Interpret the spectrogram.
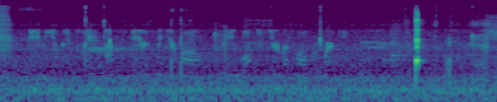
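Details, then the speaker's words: Newborn baby with repeated hiccups: a single sharp hiccup against quiet background voices and room noise. "You have more? Hiccup. Oh my. Another one? Oh. Hiccup."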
